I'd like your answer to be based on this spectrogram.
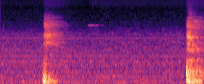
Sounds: Cough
